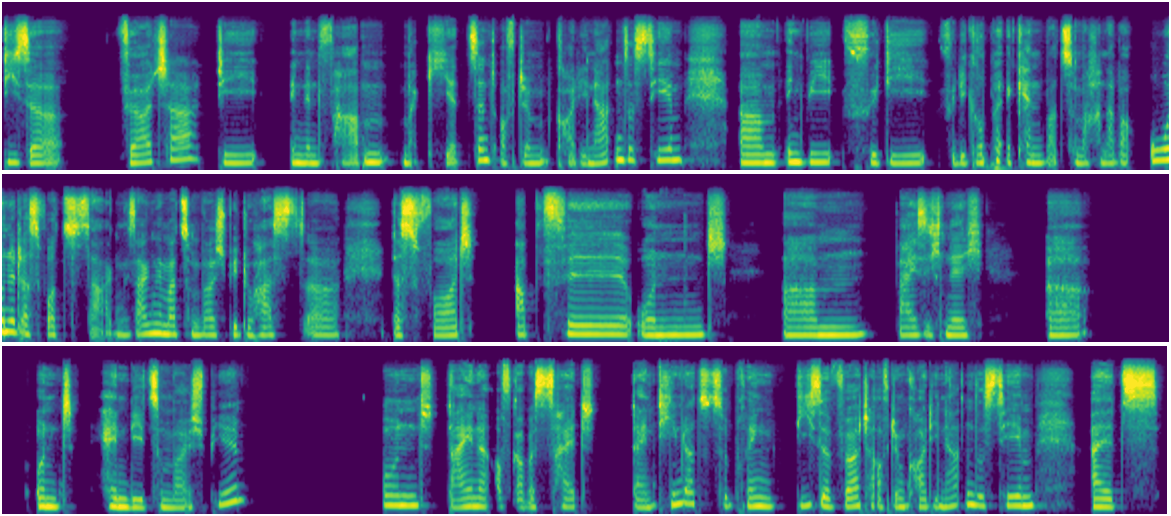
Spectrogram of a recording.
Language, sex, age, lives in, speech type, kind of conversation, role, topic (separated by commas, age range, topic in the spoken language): German, female, 20-24, Germany, conversation, podcast, guest, Wie bereitest du ein entspanntes Dinner für Freunde vor?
